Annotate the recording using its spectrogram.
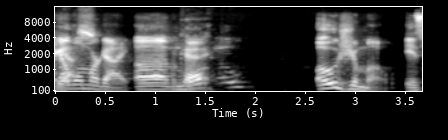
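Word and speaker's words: Ojomo: one more I got one more guy um ojumo is how you say his name offensive lineman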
